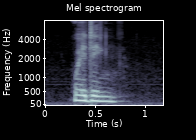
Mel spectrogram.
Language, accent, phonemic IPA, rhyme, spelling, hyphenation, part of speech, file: English, UK, /ˈwɛdɪŋ/, -ɛdɪŋ, wedding, wed‧ding, noun / verb, En-uk-wedding.ogg
- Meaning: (noun) 1. A marriage ceremony; a ritual officially celebrating the beginning of a marriage 2. The joining of two or more parts; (verb) present participle and gerund of wed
